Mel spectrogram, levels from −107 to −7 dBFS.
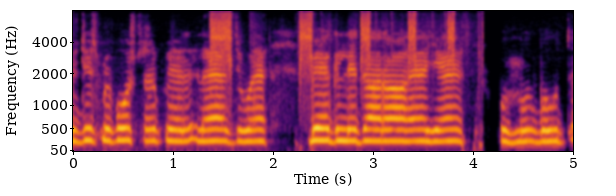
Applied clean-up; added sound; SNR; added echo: neural mask model Resemble Enhance denoiser.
